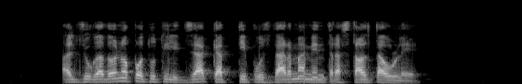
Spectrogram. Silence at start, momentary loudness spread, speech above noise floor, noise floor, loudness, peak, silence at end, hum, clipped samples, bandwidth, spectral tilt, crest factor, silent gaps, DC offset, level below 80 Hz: 0.65 s; 9 LU; 63 dB; -87 dBFS; -24 LUFS; -6 dBFS; 1.05 s; none; under 0.1%; 8.2 kHz; -4 dB/octave; 20 dB; none; under 0.1%; -60 dBFS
